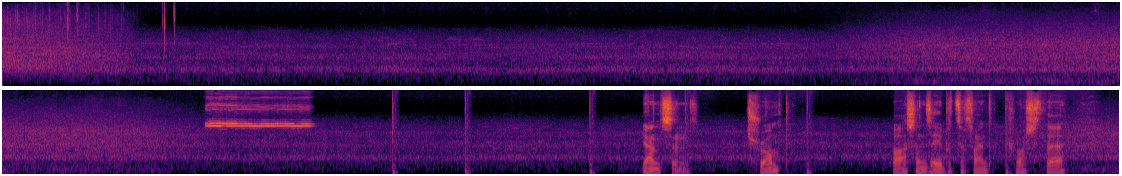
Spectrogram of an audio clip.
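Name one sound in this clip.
A crowd murmurs steadily in a stadium.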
